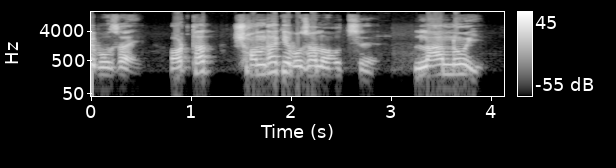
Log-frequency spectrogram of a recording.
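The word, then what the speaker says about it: la nuit: লানুই দ নাইট অর্থাৎ লানুই বলতে রাতকে বোঝানো হচ্ছে এবং সর্বশেষ লোমিনই লোমিনুই বলতে মিডনাইটকে বোঝানো হচ্ছে।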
